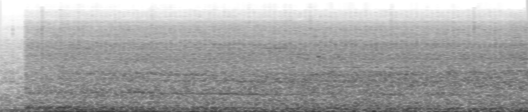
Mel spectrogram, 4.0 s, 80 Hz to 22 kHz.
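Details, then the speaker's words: 1978 Ford F-100, 400M V8 with C6, sat for years, just fitted with Holley Sniper EFI, started to warm up: steady even idle with a faint puffing tick on the low rumble. Exhaust manifold leak on one bank. "we got a bit of an exhaust leak over here on this Bank"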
